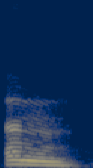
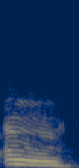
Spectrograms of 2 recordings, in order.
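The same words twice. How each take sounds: First: The word is cut down to a bare n. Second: The same.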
